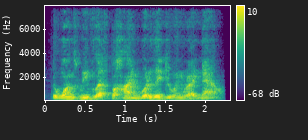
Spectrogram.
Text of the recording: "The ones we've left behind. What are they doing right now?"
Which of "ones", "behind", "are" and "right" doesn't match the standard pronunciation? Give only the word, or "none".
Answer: none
